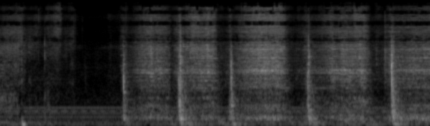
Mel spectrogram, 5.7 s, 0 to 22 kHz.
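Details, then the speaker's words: 1994 Toyota 4Runner rear drum brake with a new drum, turned by hand after adjusting the star adjuster; slow rasping grind about once a second shows the shoes set too tight and dragging, before backing them off to a light drag. "You hear how it's grinding? A little too much. So that's a little firm."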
